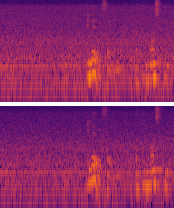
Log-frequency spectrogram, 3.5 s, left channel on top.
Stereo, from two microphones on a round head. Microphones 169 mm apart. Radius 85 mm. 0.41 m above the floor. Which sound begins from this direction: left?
A man speaking, at 1.7 s.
